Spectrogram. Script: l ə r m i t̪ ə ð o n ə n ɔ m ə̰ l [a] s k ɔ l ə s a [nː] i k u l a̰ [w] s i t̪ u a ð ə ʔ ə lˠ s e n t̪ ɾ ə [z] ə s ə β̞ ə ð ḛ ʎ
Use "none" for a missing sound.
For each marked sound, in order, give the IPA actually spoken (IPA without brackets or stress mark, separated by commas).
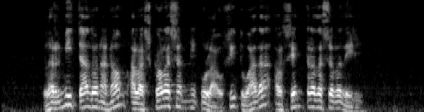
ə, nː, w, ð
